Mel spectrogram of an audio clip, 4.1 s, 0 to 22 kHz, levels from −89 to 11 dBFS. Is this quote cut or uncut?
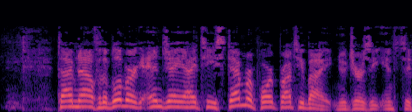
uncut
